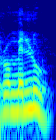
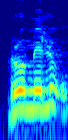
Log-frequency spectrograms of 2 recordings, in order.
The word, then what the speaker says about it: Romelu: You have to say his name in a certain way. Romelu. Romelu, exactly.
